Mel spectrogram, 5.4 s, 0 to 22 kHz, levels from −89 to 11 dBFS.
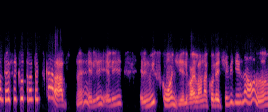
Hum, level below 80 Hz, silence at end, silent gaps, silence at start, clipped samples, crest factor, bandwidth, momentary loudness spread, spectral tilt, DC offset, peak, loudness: none; -66 dBFS; 0 s; none; 0 s; under 0.1%; 18 dB; 5.4 kHz; 10 LU; -7.5 dB/octave; under 0.1%; -2 dBFS; -20 LUFS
